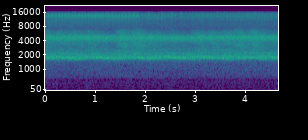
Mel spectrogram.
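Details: Crickets in a forest setting, heard as a steady, dense chirping chorus with unbroken high bands of sound and no pauses, making a constant shimmering drone throughout.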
